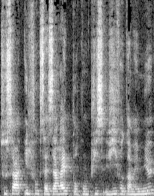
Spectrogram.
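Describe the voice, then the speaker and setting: A woman's voice: on the high side, little pitch movement, normal speed. A woman gives an informal political address to viewers, earnest and exhorting, repeating phrases for emphasis. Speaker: online video host. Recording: echoey room, clear background noise.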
